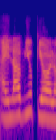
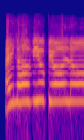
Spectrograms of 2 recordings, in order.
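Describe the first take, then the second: First: It is said flatly, without emotion. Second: It is said with strong emotion.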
